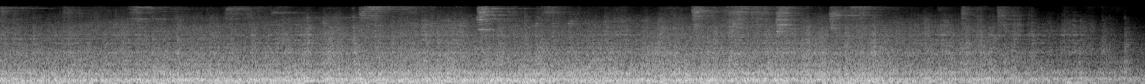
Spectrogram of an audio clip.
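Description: Freight train of hopper and gondola cars rolling across a steel girder railroad bridge: a loud, steady rumble and clatter of wheels on the rails, with short high squeals. It fades as the last car clears the bridge near the end.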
